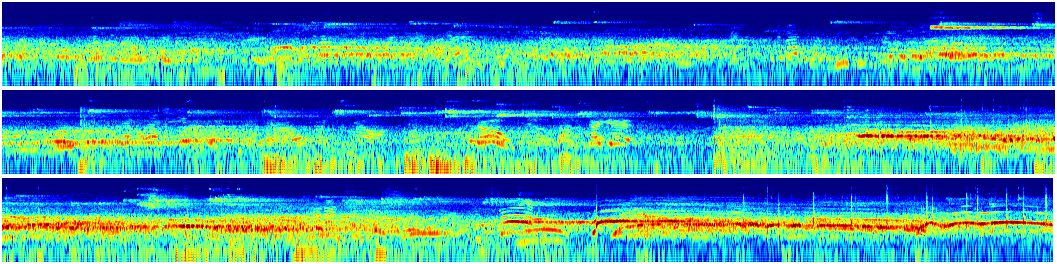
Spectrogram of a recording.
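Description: Basketball game on a hardwood gym floor: a ball dribbling and bouncing, sneakers squeaking, and players and spectators calling out in a large, echoing hall, getting busier and louder about two-thirds of the way through.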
